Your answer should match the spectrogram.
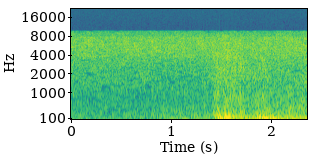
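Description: A faint steady hiss, then a low rumbling noise that starts about one and a half seconds in and keeps going.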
